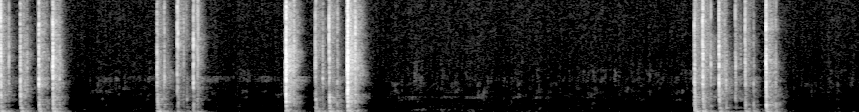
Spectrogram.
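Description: Fingertips type on the black plastic keys of a silver laptop keyboard, producing quick, soft, thunky taps with a light bright click. The taps come in four short bursts, with a long quiet pause before the last burst and a faint tap at the very end.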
